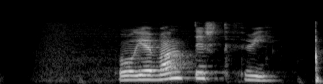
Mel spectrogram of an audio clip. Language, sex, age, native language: Icelandic, male, 8, Icelandic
